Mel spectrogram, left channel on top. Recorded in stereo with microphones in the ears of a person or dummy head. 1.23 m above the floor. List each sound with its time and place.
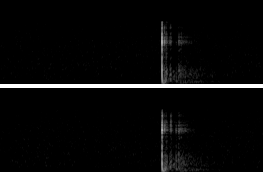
1.6 s tapping: 35° left (ahead or behind), 0.7 m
